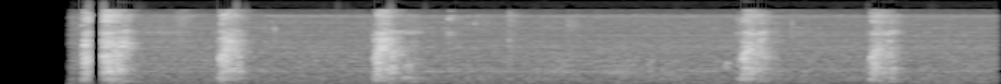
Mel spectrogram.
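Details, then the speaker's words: Puppy with kennel cough (laryngotracheitis): five harsh, dry, hacking coughs from the upper airway (larynx), not preceded by a deep inspiration, a battery of very rapid expiratory reflexes. "on the right side we got a puppy which is presenting again with coughing but the cough this time is not preceded by a deep inspiration and is characterized by a battery of very rapid expiratory reflexes"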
